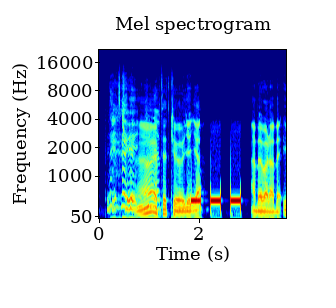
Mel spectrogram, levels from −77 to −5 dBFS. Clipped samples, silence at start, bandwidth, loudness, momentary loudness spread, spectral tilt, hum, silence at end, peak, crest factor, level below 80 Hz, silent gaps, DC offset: under 0.1%; 0.15 s; 10 kHz; -16 LUFS; 13 LU; -6.5 dB/octave; none; 0 s; -4 dBFS; 12 dB; -48 dBFS; none; 0.7%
